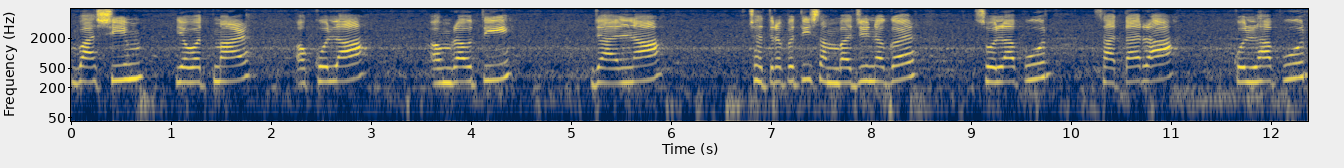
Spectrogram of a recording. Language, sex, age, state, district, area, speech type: Marathi, female, 18-30, Maharashtra, Washim, rural, spontaneous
